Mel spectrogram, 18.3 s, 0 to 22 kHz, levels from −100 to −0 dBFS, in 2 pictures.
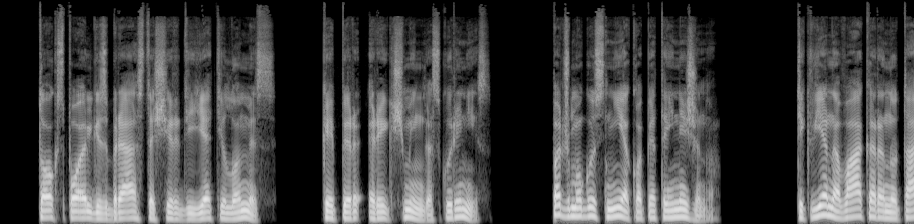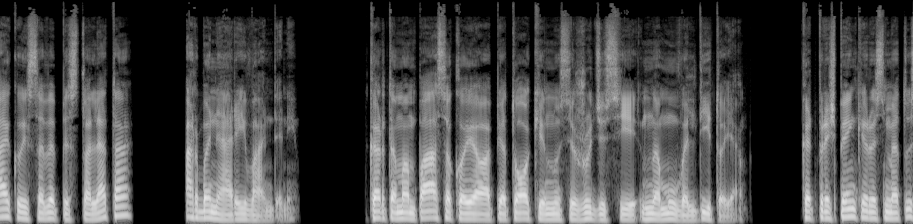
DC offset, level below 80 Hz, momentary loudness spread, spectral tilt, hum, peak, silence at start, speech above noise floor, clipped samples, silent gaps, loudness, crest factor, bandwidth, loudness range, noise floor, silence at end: under 0.1%; -46 dBFS; 7 LU; -6 dB/octave; none; -2 dBFS; 0.4 s; over 73 dB; under 0.1%; 2.76-3.21 s, 4.92-5.51 s, 7.21-7.97 s, 10.48-10.98 s, 12.14-12.79 s, 16.66-17.14 s; -18 LUFS; 16 dB; 20 kHz; 3 LU; under -90 dBFS; 0 s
